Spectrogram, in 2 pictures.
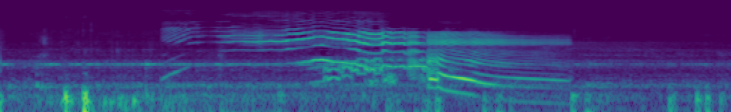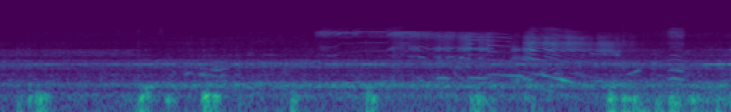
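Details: Sika deer roar during the mating season at Nara Park, Japan. A loud, high, wavering cry climbs, then plunges steeply in pitch. A fainter, distant similar call comes later, over thumps and low rumbling.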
